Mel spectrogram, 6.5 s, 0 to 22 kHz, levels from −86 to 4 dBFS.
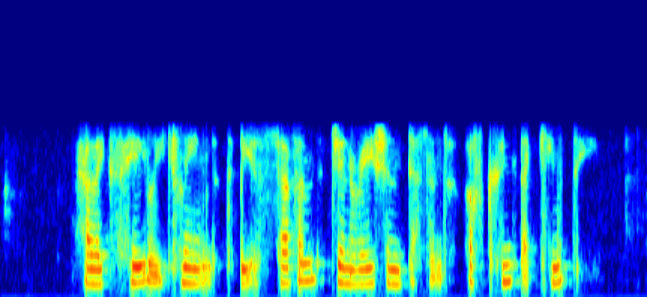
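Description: Throughout the speech, the AMR narrowband mobile codec shapes the sound. Nothing above about 3.7 kHz survives, and the band sits roughly between 250 Hz and 3.5 kHz. The codec rebuilds each 20 ms frame from a vocal-tract model fed by a few pulses. It does not carry the waveform itself. At this low rate the damage is plainly audible. The voice turns buzzy and synthetic. The thin, boxy tone points to AMR-NB at around 7.4 kbps.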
